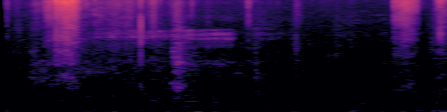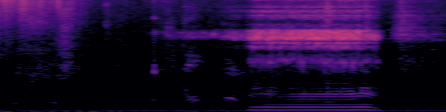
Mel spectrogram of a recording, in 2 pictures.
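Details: Snoring during a nap: noisy breathing with a loud, buzzing, rattling snore near the end over steady low room hum.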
